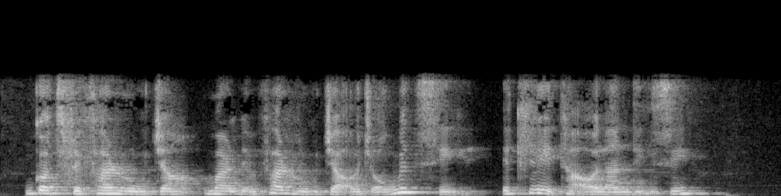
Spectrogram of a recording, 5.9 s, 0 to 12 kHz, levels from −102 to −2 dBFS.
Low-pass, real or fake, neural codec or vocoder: 7.2 kHz; real; none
